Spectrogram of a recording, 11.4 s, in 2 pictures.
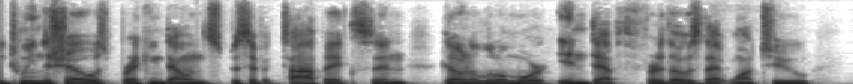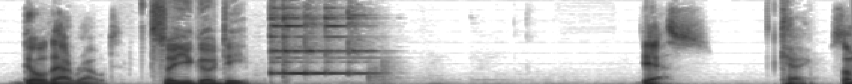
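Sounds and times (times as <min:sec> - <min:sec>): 
speech: 0:00.0 - 0:07.4, 0:10.0 - 0:11.3
bell ringing: 0:07.4 - 0:08.5.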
